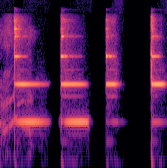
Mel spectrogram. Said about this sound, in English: Y'all hear that glass? That thing is real.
